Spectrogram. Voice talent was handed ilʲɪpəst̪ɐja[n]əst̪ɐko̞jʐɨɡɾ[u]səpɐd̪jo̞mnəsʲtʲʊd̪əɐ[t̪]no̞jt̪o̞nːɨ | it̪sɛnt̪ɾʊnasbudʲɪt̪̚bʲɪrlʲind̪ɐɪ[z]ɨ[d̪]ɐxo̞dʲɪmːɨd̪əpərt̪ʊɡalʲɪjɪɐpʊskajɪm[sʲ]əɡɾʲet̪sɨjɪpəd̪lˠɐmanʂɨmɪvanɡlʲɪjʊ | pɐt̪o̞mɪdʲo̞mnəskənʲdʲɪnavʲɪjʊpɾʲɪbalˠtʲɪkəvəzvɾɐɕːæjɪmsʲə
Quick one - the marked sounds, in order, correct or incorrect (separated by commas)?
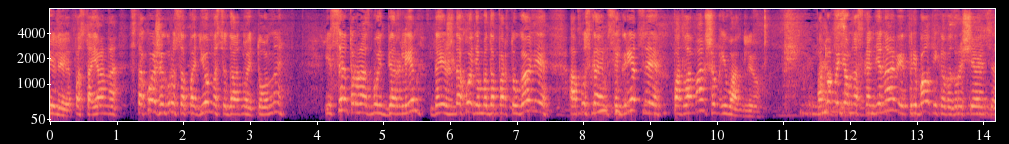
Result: incorrect, correct, incorrect, incorrect, correct, correct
